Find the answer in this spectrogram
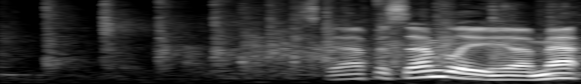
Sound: applause

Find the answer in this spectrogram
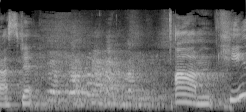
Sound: audience laughing

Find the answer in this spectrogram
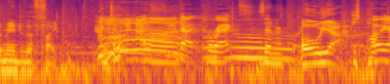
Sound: groups gasps

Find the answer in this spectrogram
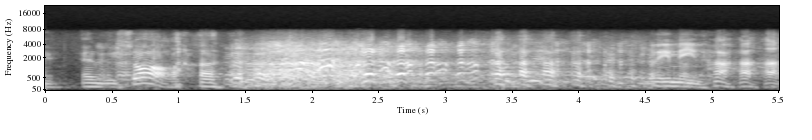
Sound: laughing

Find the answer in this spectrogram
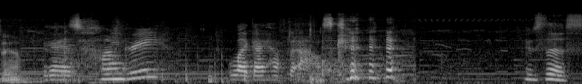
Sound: laughs

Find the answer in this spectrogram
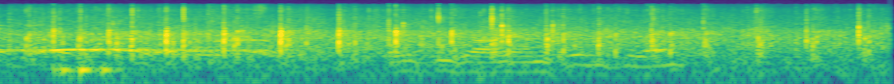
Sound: students clapping

